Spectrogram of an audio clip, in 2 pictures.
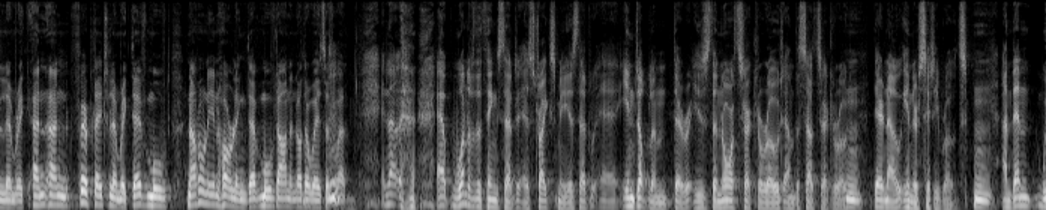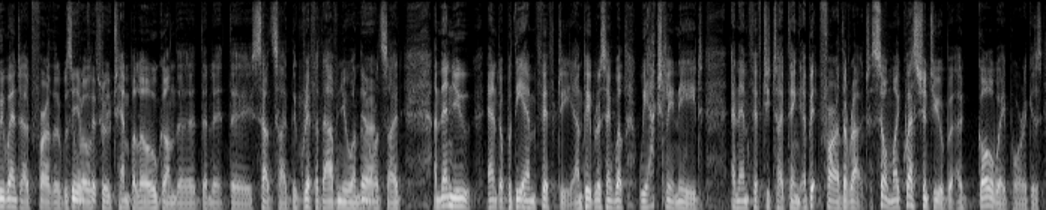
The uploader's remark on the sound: live from The Galmont Hotel in Galway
